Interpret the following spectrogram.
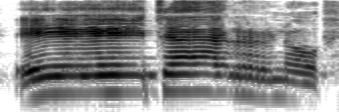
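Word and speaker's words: eterno: Well, the beginning of an Italian word is long. It's long. Even if it's fast, it's long. Etɛrno. Did you see what I mean? That vowel is long.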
